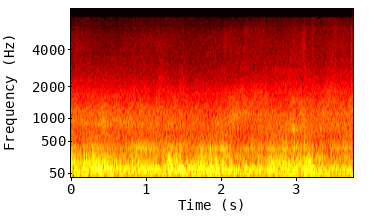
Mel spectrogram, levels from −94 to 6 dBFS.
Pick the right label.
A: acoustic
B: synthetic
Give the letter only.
B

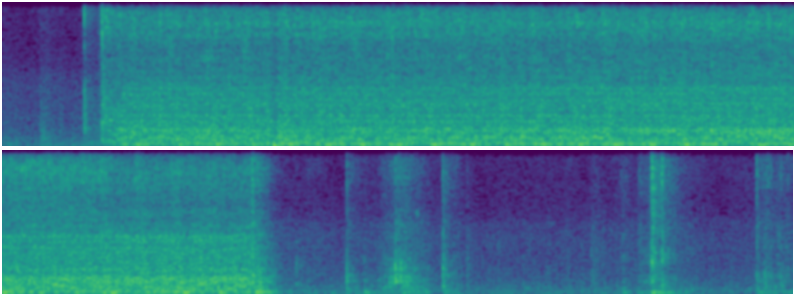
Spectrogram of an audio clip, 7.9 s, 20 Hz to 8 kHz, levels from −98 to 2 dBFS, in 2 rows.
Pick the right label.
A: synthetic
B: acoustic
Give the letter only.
B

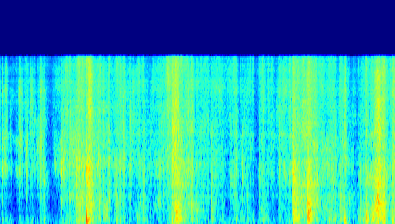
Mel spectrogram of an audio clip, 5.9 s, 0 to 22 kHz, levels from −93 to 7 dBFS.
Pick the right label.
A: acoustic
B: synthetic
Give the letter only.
B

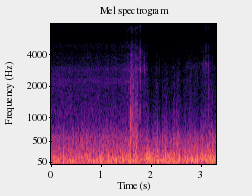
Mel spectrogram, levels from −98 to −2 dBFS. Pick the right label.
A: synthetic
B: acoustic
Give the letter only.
B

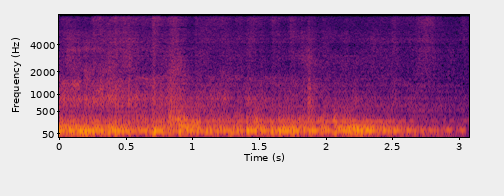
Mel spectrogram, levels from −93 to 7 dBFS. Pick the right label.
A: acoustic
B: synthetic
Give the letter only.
B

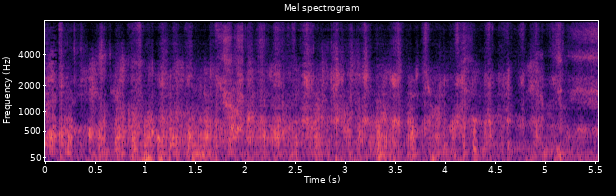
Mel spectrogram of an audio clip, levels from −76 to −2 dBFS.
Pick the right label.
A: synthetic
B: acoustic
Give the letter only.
A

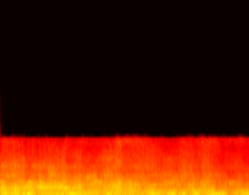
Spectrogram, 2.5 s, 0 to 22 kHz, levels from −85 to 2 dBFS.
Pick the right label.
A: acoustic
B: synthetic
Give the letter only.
B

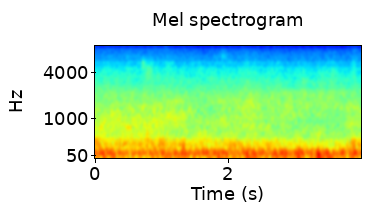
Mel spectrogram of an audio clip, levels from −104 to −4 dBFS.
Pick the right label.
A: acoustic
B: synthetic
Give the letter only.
B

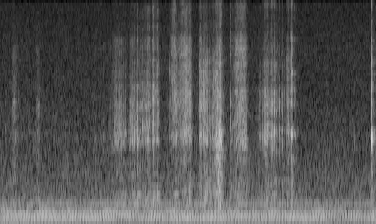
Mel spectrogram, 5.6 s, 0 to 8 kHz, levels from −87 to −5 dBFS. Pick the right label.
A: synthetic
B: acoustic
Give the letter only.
B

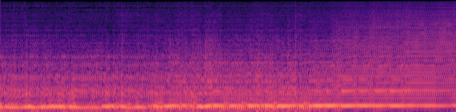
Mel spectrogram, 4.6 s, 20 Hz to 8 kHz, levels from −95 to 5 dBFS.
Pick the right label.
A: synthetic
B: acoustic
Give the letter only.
A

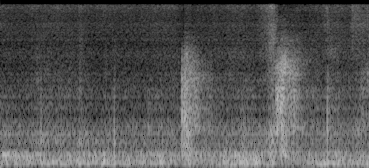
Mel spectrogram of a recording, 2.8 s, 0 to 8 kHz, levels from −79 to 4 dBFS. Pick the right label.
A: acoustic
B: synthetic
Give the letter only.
B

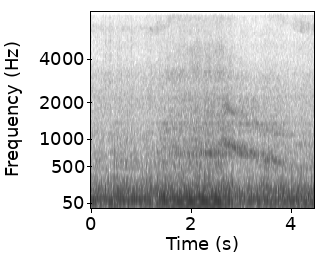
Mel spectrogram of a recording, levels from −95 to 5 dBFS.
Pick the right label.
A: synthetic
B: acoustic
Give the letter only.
B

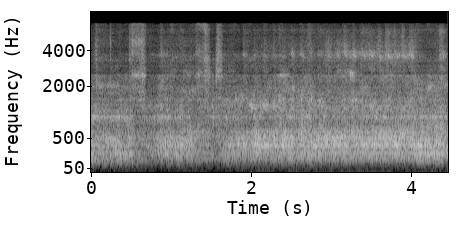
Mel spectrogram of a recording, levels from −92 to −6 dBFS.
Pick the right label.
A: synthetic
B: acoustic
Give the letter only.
A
